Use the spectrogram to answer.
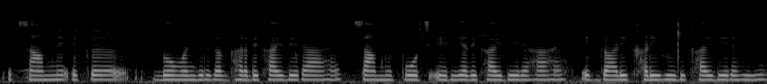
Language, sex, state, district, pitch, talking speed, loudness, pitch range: Hindi, female, Maharashtra, Nagpur, 215 Hz, 205 wpm, -34 LUFS, 210-215 Hz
